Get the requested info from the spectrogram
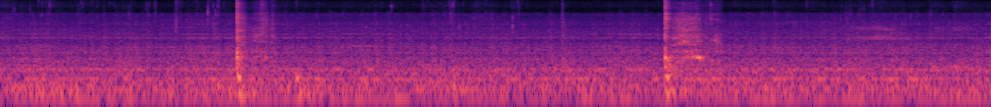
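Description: A metal serving spoon knocking against a plate or pot twice as food is dished out: a single clink about two seconds in, and a longer clatter near seven seconds, over a steady low background hum.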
